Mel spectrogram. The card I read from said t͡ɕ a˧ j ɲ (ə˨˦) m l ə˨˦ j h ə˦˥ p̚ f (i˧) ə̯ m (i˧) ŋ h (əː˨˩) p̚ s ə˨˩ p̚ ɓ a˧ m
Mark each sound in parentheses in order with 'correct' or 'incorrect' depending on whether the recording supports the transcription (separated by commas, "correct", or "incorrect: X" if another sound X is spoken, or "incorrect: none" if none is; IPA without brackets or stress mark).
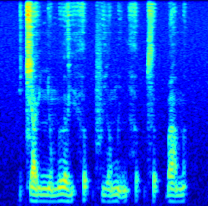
correct, incorrect: i˨˦, incorrect: ḭ˧˥, incorrect: ə˨˩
